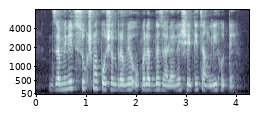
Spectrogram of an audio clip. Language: Marathi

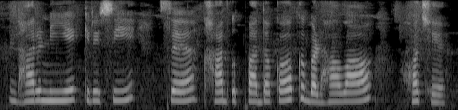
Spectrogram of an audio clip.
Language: Magahi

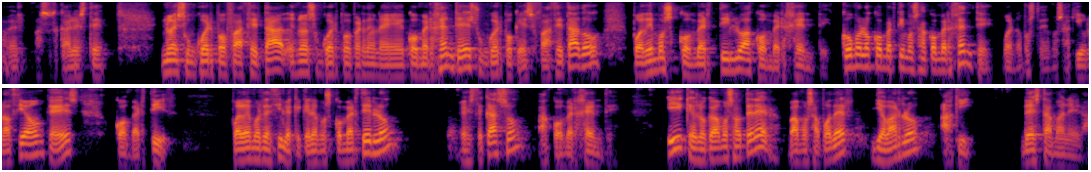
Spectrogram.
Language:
Spanish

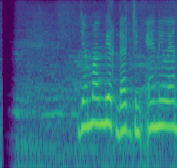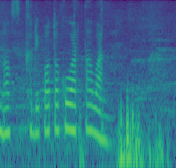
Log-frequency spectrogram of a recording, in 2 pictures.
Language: Sundanese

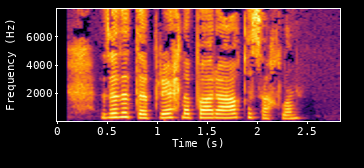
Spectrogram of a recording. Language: Pashto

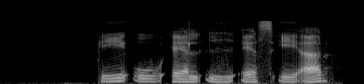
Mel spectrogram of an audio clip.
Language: Swedish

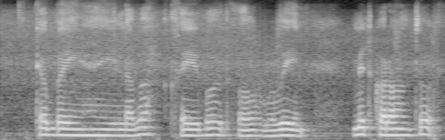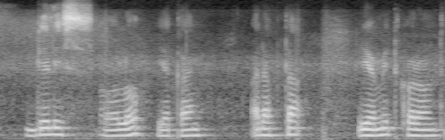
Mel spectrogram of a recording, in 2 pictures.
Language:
Somali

